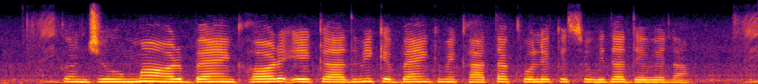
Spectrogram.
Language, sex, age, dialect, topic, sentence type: Bhojpuri, female, <18, Southern / Standard, banking, statement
